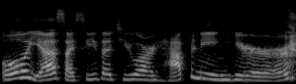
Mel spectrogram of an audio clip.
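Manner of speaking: comic German-accented English, overdone on purpose; a jokey stage German accent; slapstick German accent. Shown as a demonstration. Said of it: "doing a slapstick German accent's pretty easy".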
